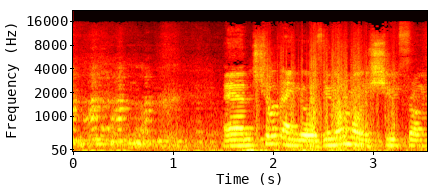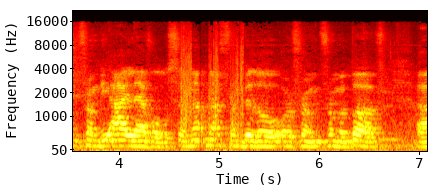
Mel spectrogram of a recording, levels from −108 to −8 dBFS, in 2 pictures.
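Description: From 1.81 to 3.24 s, and again from 4.62 to 5.25 s, the sound breaks into irregular crackle and scratching: loose connector crackle, a worn or dirty contact intermittently making and breaking the connection. Unlike steady hiss or periodic digital clicks, its bursts are erratic and clustered.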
